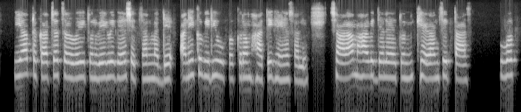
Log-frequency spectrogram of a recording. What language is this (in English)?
Marathi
